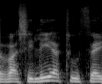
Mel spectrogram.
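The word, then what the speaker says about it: βασιλεία: preach the gospel about the vasilia the kingdom of God I'm using the modern Greek pronunciation in just a moment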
